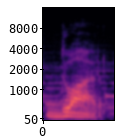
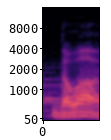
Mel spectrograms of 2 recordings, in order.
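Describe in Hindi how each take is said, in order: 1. d और v बिना किसी स्वर के जुड़े हुए हैं। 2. एक अतिरिक्त अ स्वर d और v को अलग करता है। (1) "जैसे एक शब्द है द्वार" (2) "अतिरिक्त रूप से अ अक्षर जोड़ लेते हैं"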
